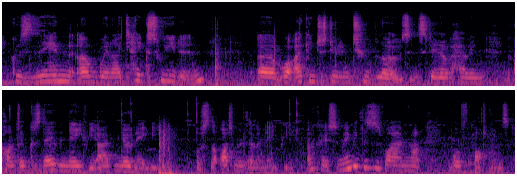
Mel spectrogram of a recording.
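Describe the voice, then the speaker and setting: A woman's voice: on the high side, fairly quick, background noise. A woman playing a strategy game, thinking aloud and chatting casually to her viewers about her moves. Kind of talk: casual let's-play commentary. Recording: distant mic with loud game music. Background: game music.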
